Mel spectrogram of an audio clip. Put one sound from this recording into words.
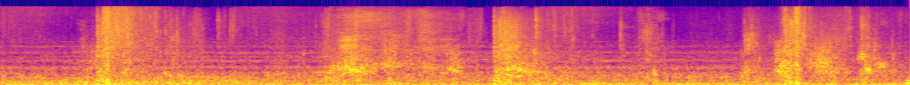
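A shotgun fires loud blasts, one after another.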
